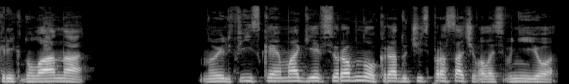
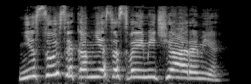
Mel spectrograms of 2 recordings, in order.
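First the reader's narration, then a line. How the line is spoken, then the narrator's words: Shrieking. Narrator (Russian): завопила Тиффани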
